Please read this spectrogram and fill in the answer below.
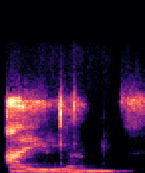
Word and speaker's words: island: When we talked about, pronunciation, this is an island, no Iceland. Island. Yeah? The country in Europe, in North Europe, that is an Iceland. Right? Be careful because it's different. Island and Iceland.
